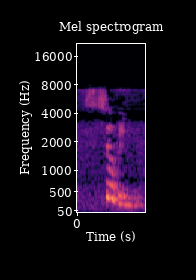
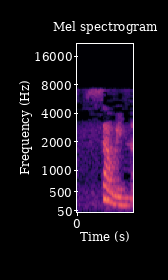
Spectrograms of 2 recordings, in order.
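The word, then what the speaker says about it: Samhain: En fait, ce mot se prononce Sowin ou Sawin.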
